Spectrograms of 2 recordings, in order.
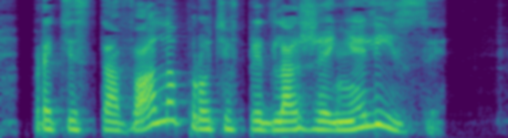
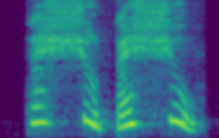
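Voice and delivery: fussy, hurried and high; flustered; 9 semitones higher than usual. A narrator's reading. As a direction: bustle about hurriedly. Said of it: "засуетилась над его головой Лиза".

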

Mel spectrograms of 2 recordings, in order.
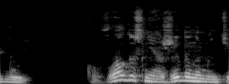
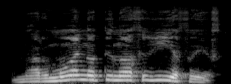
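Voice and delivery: ordinary delivery, nothing marked

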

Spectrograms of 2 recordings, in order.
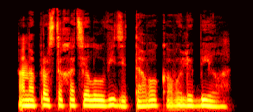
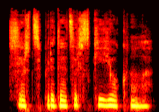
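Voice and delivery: usual speaking voice

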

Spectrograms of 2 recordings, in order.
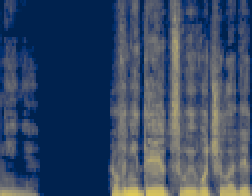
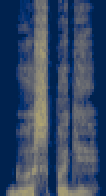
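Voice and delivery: much softer, lower, breath of shock; whispered; 7 semitones lower, 8 dB quieter, slower than usual. A narrator's reading. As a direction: whisper it in disbelief. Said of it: "прошептал Трошин". (прошептал)

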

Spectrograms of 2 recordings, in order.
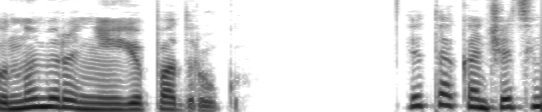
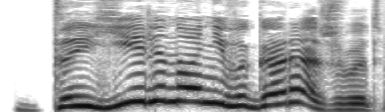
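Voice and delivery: indignant interjection; 8 semitones higher, 3 dB louder than usual. A narrator's reading. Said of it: "вмешалась Ирка".

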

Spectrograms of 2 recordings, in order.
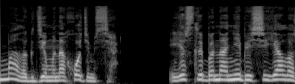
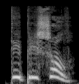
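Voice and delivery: loud, high cry of relief; joyful shout; 9 semitones higher, 4 dB louder than usual. A narrator's reading. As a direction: shout it out, overjoyed. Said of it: "крикнула я, не в силах сдержать эмоций".

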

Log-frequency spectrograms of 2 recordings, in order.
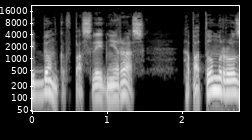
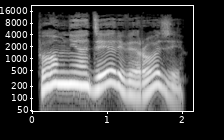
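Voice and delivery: high, calling woman's voice in the head; raised, ringing voice from memory; Anna's voice; 9 semitones higher, 3 dB louder than usual. A narrator's reading. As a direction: call out a reminder, high then falling. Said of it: "это был голос Анны".

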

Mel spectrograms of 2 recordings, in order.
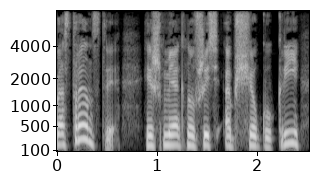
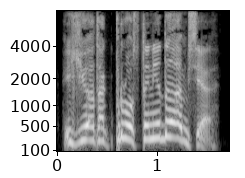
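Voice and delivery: high, slow defiant cry; boy refusing to surrender, drawn out high; defiant protest; 9 semitones higher than usual. A narrator's reading. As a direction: declare it stubbornly in a high voice. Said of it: "протестовал Лиам".

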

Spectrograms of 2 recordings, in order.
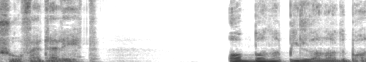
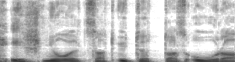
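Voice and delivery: plain reading voice

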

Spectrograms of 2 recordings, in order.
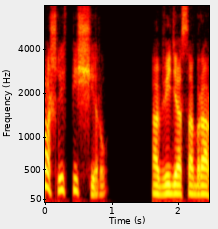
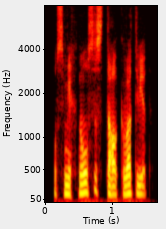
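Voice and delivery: plain reading voice

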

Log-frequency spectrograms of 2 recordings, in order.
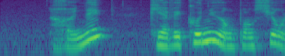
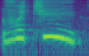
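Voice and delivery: abrupt, higher and louder outburst; sudden curt confession, louder; brusque voice; 6 semitones higher, 6 dB louder than usual. A narrator's reading. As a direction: blurt it out sharply. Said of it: "d'une voix brusque".

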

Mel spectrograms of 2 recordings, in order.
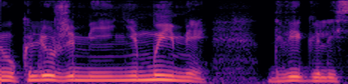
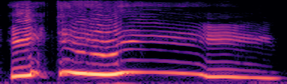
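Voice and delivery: very loud, high whoop; whooping yell; 14 dB louder than usual. A narrator's reading. Brothers whooping as they run for vodka. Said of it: "орут".

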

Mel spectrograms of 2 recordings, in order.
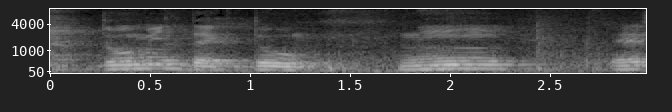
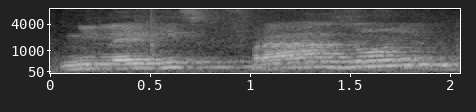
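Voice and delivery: slow and higher, each word set apart; slow translated model; 6 semitones higher, slower than usual. Shown as a demonstration. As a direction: model it for the class slowly. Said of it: "estoy traduciendo". (lento y más agudo, como modelo)

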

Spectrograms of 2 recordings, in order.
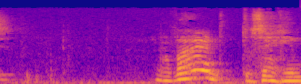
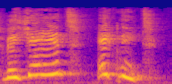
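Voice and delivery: much higher and louder, cracking with anger; bitter outburst; 11 semitones higher, 4 dB louder, slower than usual. Acted. Wife hurling the question back at her husband, bitter. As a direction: throw it back at him.

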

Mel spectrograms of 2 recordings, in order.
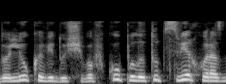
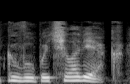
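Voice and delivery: slow, altered demon growl. Acted. Demon throwing Elm aside, slow growl. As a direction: snarl it like a demon. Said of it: "рыкнул демон".

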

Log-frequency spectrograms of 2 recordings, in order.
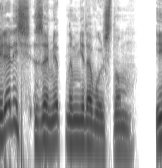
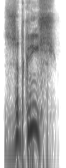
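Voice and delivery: barked command; 4 semitones higher than usual. A narrator's reading. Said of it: "гаркнул Иоичи".

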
